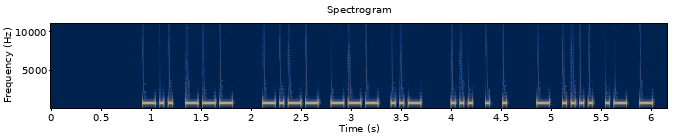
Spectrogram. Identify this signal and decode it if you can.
Morse code, heard as a keyed tone, about 28 wpm, 700 Hz. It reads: DO YOU SEE THAT
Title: Sentences from Top 1000 Words - Review Part 1 - 28wpm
